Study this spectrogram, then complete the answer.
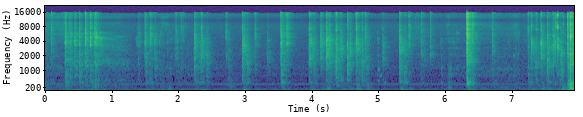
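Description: Rapid typing on a computer keyboard while entering commands on an Ubuntu machine, close and crisp key clicks in irregular bursts with occasional heavier keystrokes, heard alone without talking.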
